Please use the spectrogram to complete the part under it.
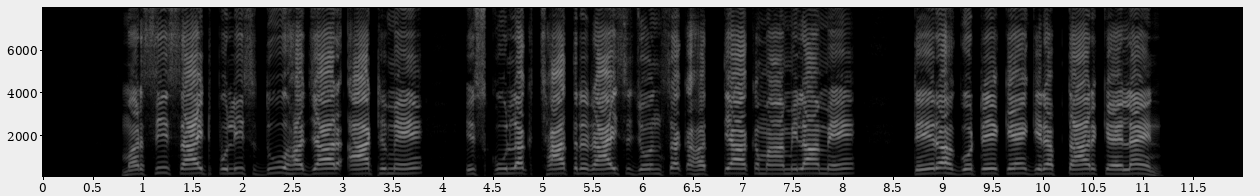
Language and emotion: Maithili, neutral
